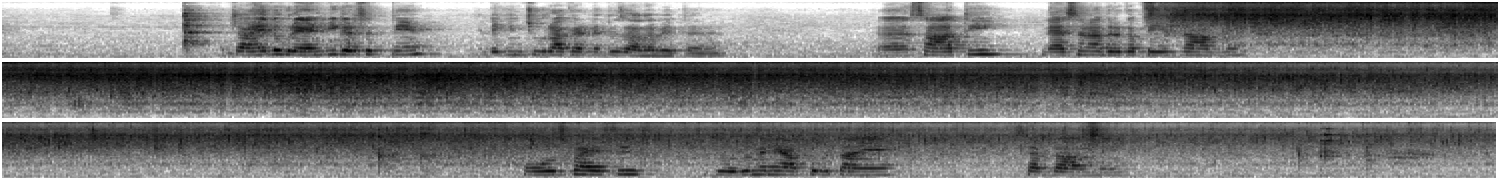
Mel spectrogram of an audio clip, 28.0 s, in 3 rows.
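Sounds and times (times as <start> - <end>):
paste sizzling in hot oil: 7.2 - 28.0.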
